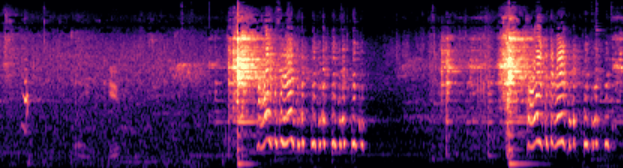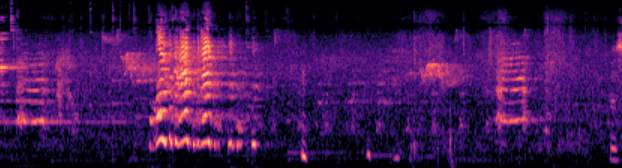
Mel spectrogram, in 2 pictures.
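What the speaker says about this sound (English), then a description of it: "Those turkeys are funny how they gobble every time you..." Turkeys on a garden homestead gobble in loud, rapid, rattling bursts, three or four outbursts spaced a few seconds apart, close by with some background activity between.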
